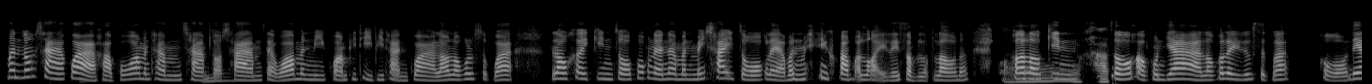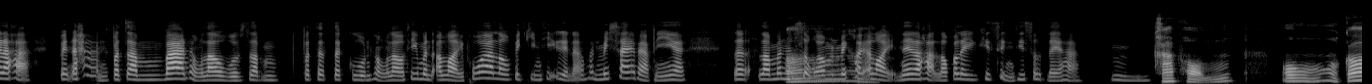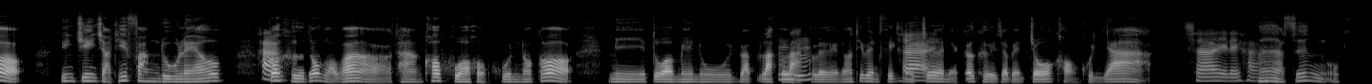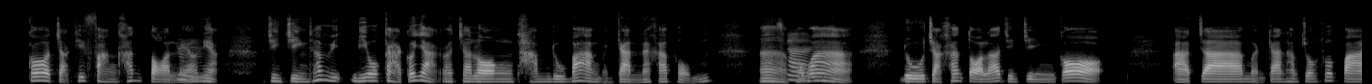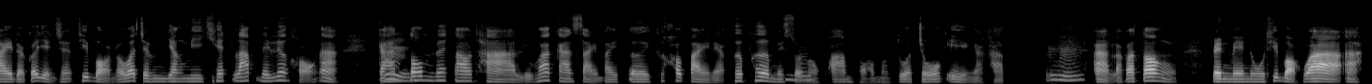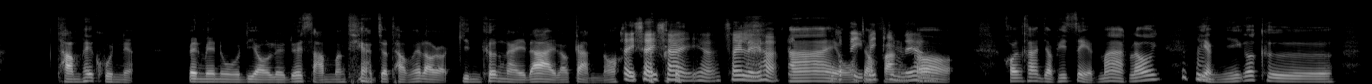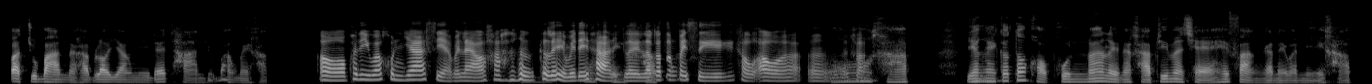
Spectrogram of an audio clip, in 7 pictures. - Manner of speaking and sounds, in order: laughing while speaking: "ไม่มีความ"; other background noise; laughing while speaking: "ที่"; chuckle; laughing while speaking: "ค่ะ"
- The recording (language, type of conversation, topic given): Thai, podcast, อาหารประจำตระกูลจานไหนที่คุณคิดถึงที่สุด?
